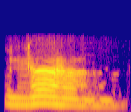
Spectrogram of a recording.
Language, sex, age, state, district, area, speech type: Maithili, male, 30-45, Bihar, Darbhanga, rural, conversation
